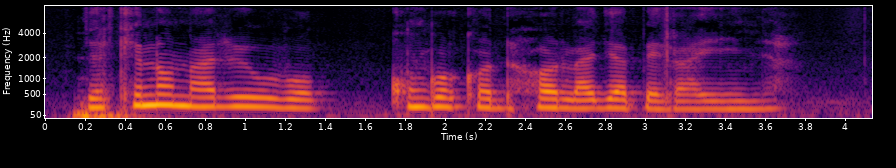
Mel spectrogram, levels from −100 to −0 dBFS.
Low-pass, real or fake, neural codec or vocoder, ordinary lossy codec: none; fake; codec, 16 kHz, 2 kbps, FunCodec, trained on LibriTTS, 25 frames a second; none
